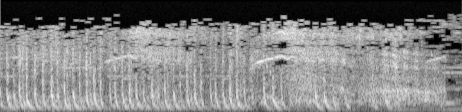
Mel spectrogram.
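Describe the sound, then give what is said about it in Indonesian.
A dense clatter of many hooves from people on horseback pounds steadily and loudly, coming nearer, with a horse whinnying briefly over the galloping rhythm. “Ketika mereka tengah sibuk berbincang-bincang di ruangan pilih, pada saat itulah terdengar derap orang-orang berkuda, semakin lama semakin dekat.”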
